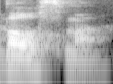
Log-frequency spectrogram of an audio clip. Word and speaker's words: Bozoma: o but it's pronoun bosma so I guess the the second o on it is uh is silent okay she said the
